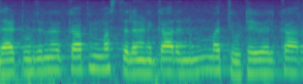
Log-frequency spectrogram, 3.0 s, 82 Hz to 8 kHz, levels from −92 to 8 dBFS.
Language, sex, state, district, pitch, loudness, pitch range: Garhwali, male, Uttarakhand, Tehri Garhwal, 160 Hz, -15 LUFS, 155-175 Hz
